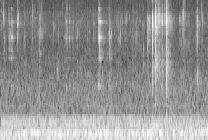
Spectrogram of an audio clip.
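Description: A cat eating wet canned cat food, with small sharp wet clicks of chewing and licking: one about two seconds in and a quick run of several, the loudest, just after three seconds.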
